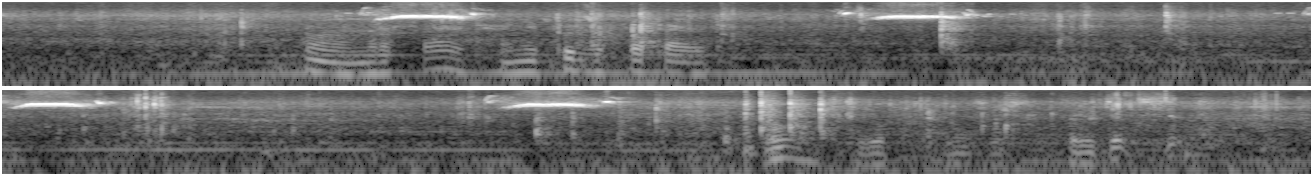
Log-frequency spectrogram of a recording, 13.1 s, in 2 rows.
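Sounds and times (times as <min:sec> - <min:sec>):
wings flapping: 0:00.0 - 0:13.0
high whistled bird call: 0:01.5 - 0:02.6, 0:04.1 - 0:05.3, 0:06.2 - 0:09.8.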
